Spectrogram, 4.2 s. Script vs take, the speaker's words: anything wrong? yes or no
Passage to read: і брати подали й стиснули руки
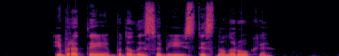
yes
